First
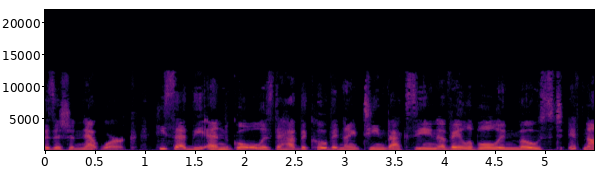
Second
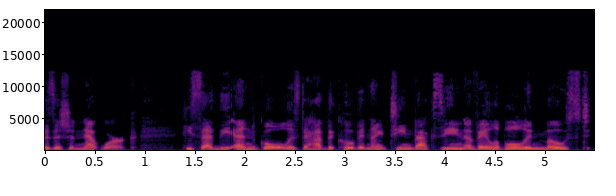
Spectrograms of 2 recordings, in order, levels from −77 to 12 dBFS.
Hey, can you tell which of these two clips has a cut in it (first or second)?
first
